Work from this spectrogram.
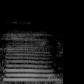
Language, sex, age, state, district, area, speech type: Bengali, female, 30-45, West Bengal, Cooch Behar, urban, spontaneous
